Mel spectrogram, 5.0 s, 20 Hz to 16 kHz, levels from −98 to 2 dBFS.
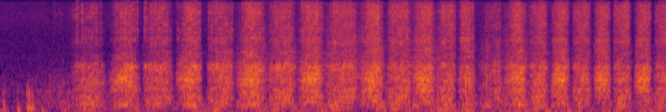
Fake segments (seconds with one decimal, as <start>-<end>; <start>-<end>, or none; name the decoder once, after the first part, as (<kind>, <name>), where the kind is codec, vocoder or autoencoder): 2.6-3.4 (vocoder, Vocos); 3.8-4.5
